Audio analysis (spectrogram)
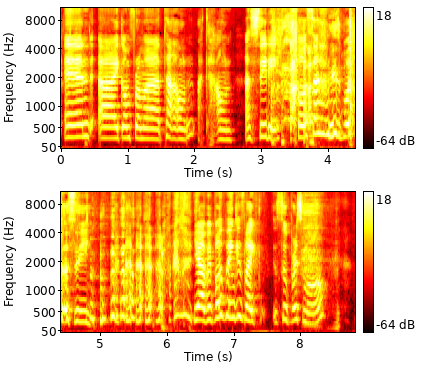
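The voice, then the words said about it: Mexican-accented English. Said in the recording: “I'm from Mexico, as you can hear by my accent.”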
